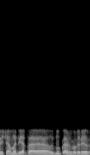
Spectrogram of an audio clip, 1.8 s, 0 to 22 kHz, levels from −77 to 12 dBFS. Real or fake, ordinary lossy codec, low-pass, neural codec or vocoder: fake; Opus, 32 kbps; 3.6 kHz; autoencoder, 44.1 kHz, a latent of 192 numbers a frame, MeloTTS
